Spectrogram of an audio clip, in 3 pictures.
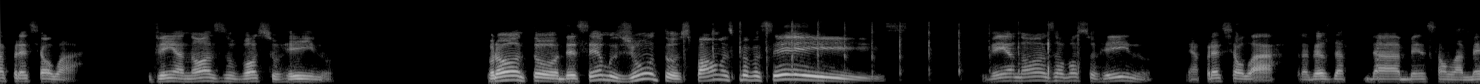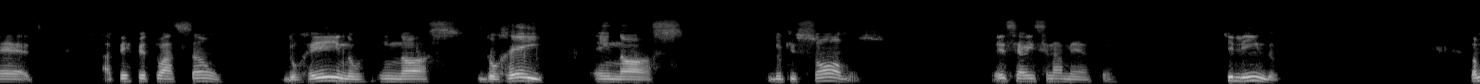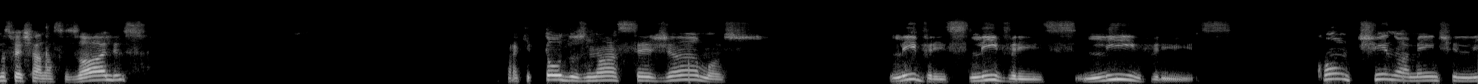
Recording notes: Online via Zoom.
